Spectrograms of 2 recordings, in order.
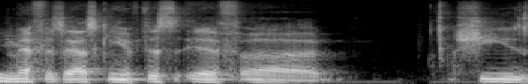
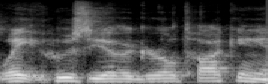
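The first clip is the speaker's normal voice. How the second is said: plain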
